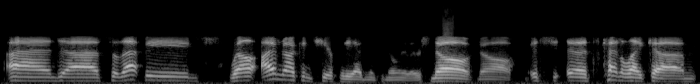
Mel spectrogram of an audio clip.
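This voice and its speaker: A man phoning in a casual weather forecast, chatty and halting with fillers. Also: a little high, clean tone, dry recording. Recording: tinny dry phone line.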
